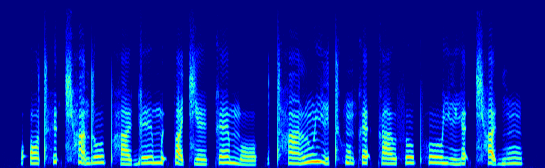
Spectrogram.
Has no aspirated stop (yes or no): no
